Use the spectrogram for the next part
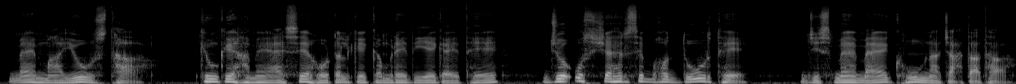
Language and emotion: Urdu, sad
